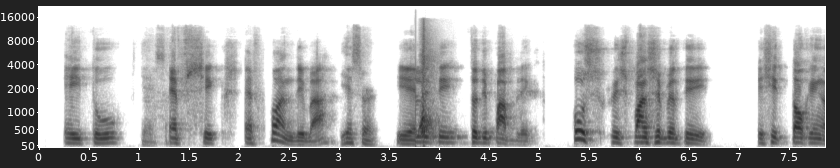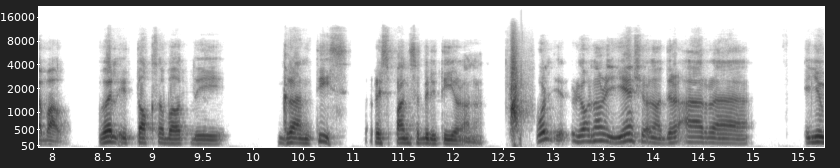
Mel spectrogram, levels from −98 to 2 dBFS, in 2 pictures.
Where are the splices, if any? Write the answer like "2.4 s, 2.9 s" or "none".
3.8 s, 12.6 s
